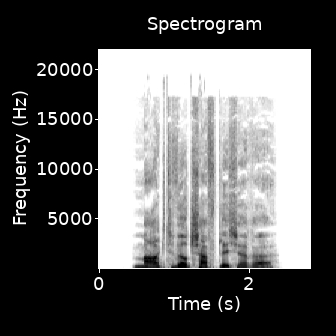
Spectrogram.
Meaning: inflection of marktwirtschaftlich: 1. strong/mixed nominative/accusative feminine singular comparative degree 2. strong nominative/accusative plural comparative degree
- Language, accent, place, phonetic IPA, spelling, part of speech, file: German, Germany, Berlin, [ˈmaʁktvɪʁtʃaftlɪçəʁə], marktwirtschaftlichere, adjective, De-marktwirtschaftlichere.ogg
